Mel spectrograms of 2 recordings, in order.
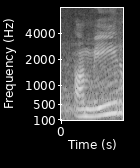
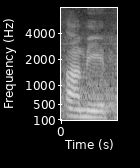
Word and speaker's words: Amer: आमेर या आमेर चीज़ दोनों एक ही है। ब्रिटिशर्स जब आए तो ये B word become silent, so sound comes आमेर also, आमेर also.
